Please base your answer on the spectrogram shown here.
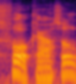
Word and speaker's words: forecastle: It's spelt Forecastle, but it's pronounced Forecastle, okay?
